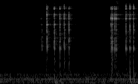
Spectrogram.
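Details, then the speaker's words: Vintage ratchet before maintenance: two bursts of sharp, uneven, gritty metallic clicks as the handle swings; very noisy in one direction and slips in the other. Owner suspects the gears may be destroyed. "So one end works very noisy, and then if you switch the other way, it just slips."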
